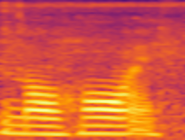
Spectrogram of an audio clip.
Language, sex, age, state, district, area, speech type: Assamese, female, 18-30, Assam, Nagaon, rural, read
